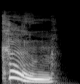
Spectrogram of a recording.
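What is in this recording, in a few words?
"comb", British English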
